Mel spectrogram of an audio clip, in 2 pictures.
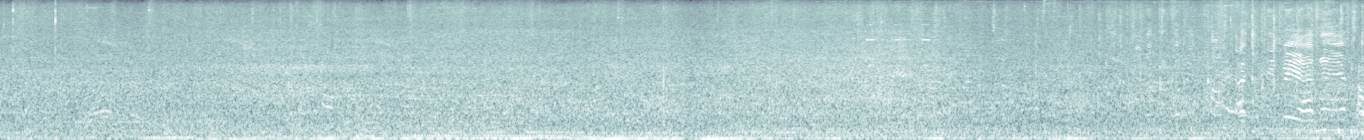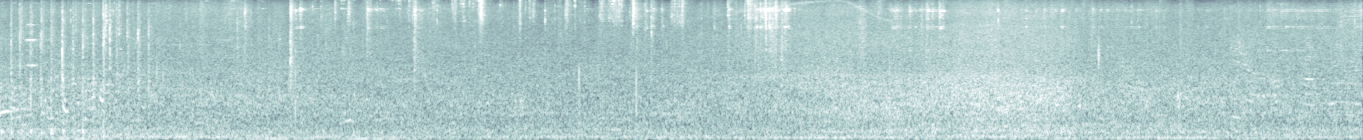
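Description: Steady city traffic hums along a busy street outdoors.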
